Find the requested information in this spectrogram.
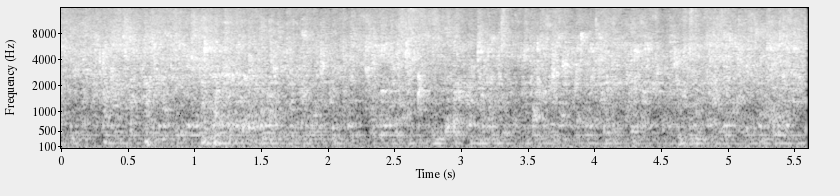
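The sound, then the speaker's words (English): Water runs steadily from a tap while hair is being rinsed, a loud continuous rushing splash without pause. “We gotta rinse.”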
